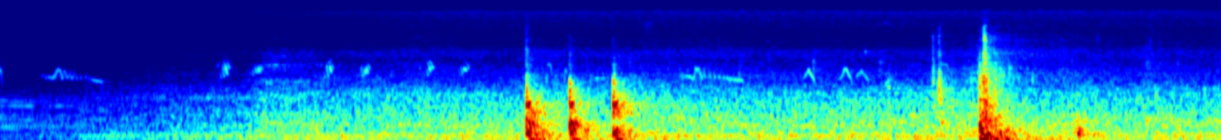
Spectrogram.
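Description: Knocking at a front door: two quick knocks a little before three seconds in, then a single louder thud about five seconds in. Faint outdoor background with small chirps runs under it.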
